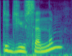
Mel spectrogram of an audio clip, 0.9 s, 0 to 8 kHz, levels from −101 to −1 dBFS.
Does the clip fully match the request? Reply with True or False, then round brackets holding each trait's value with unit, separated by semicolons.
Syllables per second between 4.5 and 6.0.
True (5.0 syllables/s)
